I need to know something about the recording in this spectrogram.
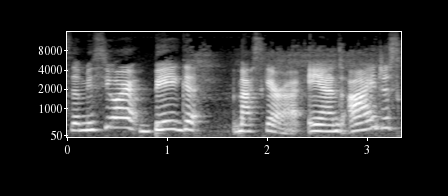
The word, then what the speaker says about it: Monsieur: In that video, I pronounced it Monsieur because I was like just sounding it out, like I was reading it how it looks like it should be said, but it's actually Monsieur.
